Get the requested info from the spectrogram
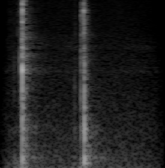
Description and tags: A push of a button.
button, click, press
